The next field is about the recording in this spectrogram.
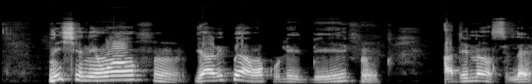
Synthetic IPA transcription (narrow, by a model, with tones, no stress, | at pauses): nĩ˦ʃe˧nĩ˧w̃ɔ̃˦hũ˨ja˦ɾi˦k͡pe˦a˦˨w̃ɔ̃˧ko˨le˨ɡ͡be˨˦ũ˨ | a˧de˦nãː˦˨sĩ˨˦lɛ˦˨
